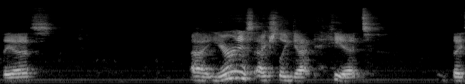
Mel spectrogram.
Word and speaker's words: Uranus: and chunks of rock around it now I pronounced it Uranus some of you may say Uranus but it's Uranus Uranus is actually if you remember us said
